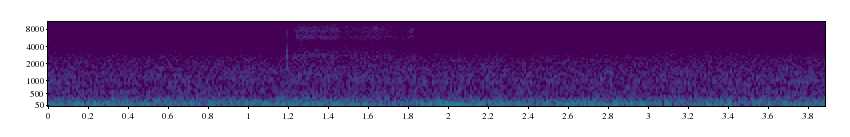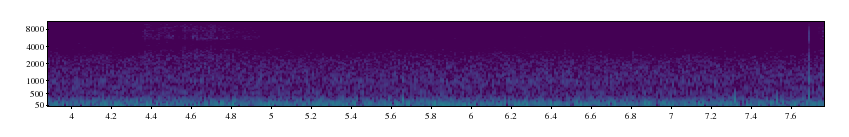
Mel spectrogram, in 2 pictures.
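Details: Domestic cat deep asleep, recorded 29 October 2017, breathing with soft puffing 'puku-puku' snores: two airy, hissing exhalations about three seconds apart over a steady low rumbling background hum.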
